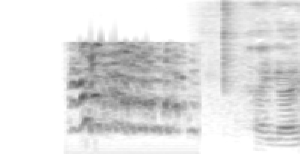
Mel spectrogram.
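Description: A turkey gobbling once, a rapid fluttering call lasting about a second, starting and stopping abruptly. A man's voice begins just after it, near the end.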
